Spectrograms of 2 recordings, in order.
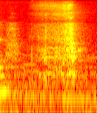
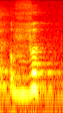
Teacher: f is, of course, voiceless in comparison to v, which is voiced.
